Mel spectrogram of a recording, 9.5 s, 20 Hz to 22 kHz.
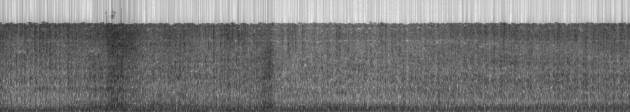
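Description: Drag-race car's V8-style engine running loud and steady at the starting line, with two brief sharp spikes of noise about two and four seconds in. The car is an early Ford Mustang coupe.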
